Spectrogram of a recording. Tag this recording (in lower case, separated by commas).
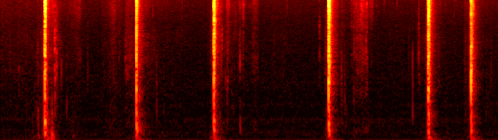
wood, domestic sounds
